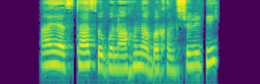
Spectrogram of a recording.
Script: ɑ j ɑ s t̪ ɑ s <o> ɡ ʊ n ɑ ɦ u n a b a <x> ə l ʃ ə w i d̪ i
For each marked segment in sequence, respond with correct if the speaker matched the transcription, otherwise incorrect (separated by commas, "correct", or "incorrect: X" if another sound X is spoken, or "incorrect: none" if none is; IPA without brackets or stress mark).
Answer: correct, correct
